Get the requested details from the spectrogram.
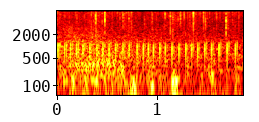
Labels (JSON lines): {"label": "biophony, rattle", "recorder": "SoundTrap 500"}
